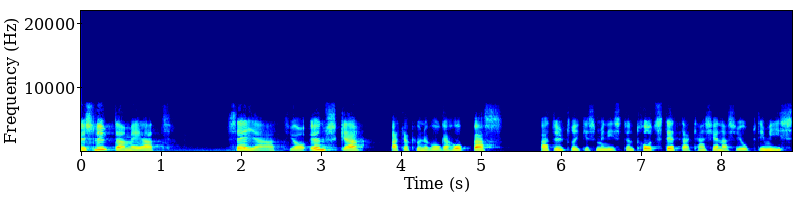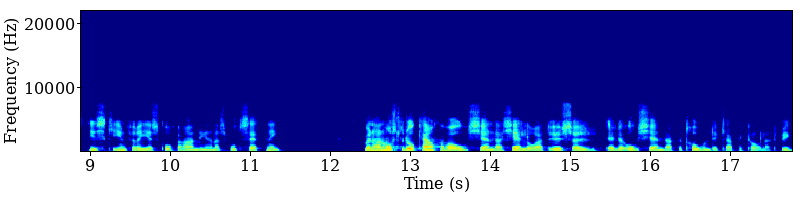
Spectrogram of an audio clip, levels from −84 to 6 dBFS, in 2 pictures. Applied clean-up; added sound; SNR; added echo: neural mask model DeepFilterNet 3.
